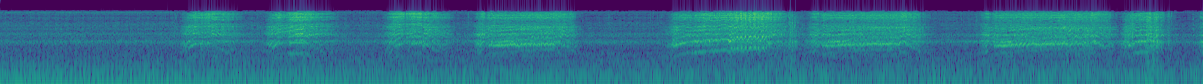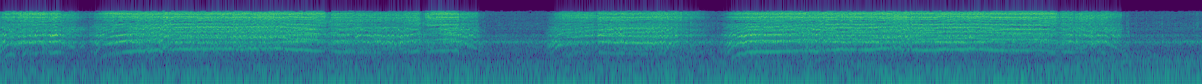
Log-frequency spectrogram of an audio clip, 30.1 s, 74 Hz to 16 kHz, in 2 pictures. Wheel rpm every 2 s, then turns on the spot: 0, 50, 40, 60, 90, 70, 90, 80, 140, 160, 80, 100, 140, 160, 70.
6-8 20-22 28-30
